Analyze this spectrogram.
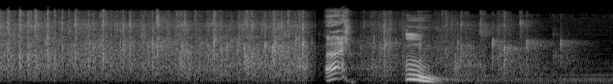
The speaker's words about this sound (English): Are you not clapping? Are you not in church?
